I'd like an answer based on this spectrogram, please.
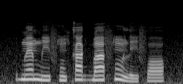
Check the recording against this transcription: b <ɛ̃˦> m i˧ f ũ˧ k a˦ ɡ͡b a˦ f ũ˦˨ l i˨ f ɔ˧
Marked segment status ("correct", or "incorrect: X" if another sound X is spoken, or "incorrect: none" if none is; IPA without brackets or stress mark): correct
